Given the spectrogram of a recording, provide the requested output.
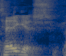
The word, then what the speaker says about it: Tagish: Every year, the Carcross, is it the Tagish Management? Is that how you say it? – Carcross Tagish Management Corporation has to find funding from other sources to keep the S2S program running.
